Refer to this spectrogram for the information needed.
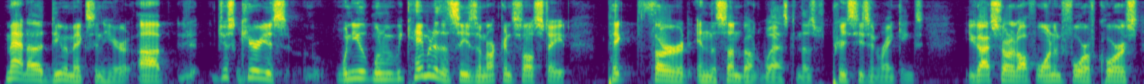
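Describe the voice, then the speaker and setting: A man with a medium-pitched voice co-hosts a sports radio show. He speaks conversationally, in the way of an interviewer questioning a guest. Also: normal speed.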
